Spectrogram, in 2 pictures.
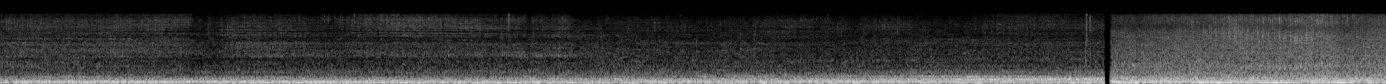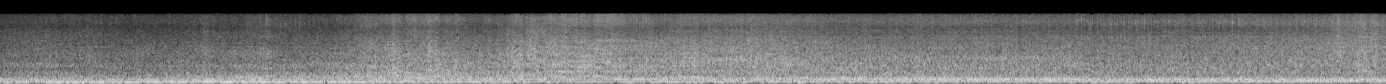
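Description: A field of IMCA SportMod dirt-track race cars running at slow pace speed in a bunched pack. Their engines give a steady low hum that cuts off abruptly about 11 seconds in, then comes back louder and grows louder again as the pack rolls closer.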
